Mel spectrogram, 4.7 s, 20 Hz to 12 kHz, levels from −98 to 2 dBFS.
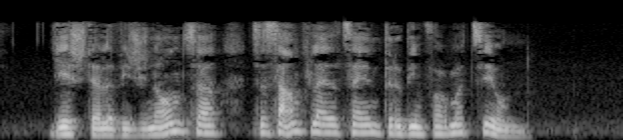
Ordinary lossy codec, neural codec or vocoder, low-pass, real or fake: AAC, 48 kbps; none; 7.2 kHz; real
